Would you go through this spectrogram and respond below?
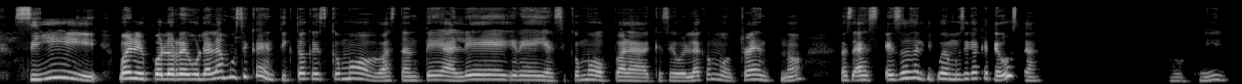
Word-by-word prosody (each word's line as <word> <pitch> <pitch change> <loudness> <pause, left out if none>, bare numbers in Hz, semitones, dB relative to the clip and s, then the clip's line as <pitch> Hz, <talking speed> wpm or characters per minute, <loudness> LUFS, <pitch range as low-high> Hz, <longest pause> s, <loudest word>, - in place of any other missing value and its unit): Sí, 255 - +3 0.2
bueno, 280 0 +7
y 260 - +5
por 245 -1 +3
lo 240 0 +6
regular, 235 0 +5
la 300 - +2
música 345 +5 -2
en 255 - -2
TikTok 255 +5 -3
es 250 0 -1
como 255 -4 -3
bastante 185 +3 -4
alegre 210 +1 0
y 195 - -1
así 175 -1 -4
como 200 -2 -5
para 175 -3 -1
que 175 - -14
se 170 0 -6
vuelva 175 +3 -2
como 210 -5 -9
trend, 215 -4 -2
¿no?, 190 +9 -7 0.4
o - - -2
sea, 200 0 +3
¿eso 210 0 -1
es 270 +7 +1
el 290 -4 -2
tipo 265 - -3
de 255 - +2
música 255 +4 -3
que 270 -1 -7
te - - +1
gusta? 390 - -2 1.3
Okey. 170 +6 -14
220 Hz, 175 wpm, -22 LUFS, 185-255 Hz, 1.3 s, bueno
